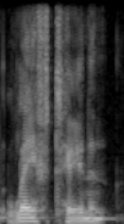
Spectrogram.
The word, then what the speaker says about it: lieutenant: love this game too you use the American pronunciation of lieutenant in the v th like I don't say left tenant if that's what it is if that's what you mean left tenant oh I've got something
